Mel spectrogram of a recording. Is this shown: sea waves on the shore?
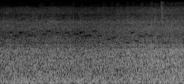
yes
